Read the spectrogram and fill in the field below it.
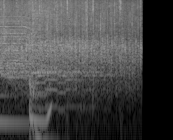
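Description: Studio audience applause on a Hindi TV comedy show, a steady wash of clapping with a brief voice near the start, cutting off abruptly after about two seconds.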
